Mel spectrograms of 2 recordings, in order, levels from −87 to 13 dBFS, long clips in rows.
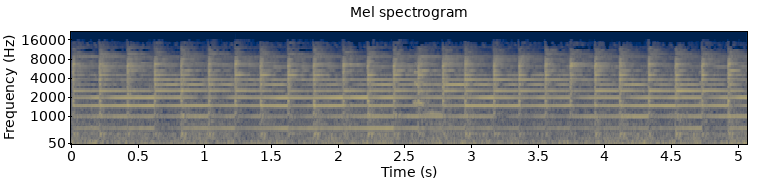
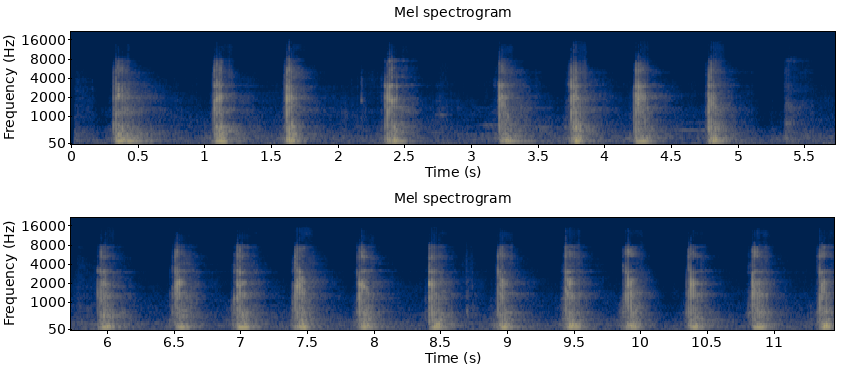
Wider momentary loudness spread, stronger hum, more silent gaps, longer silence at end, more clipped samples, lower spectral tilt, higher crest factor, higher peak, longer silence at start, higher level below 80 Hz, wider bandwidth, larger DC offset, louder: second, 2 LU vs 9 LU; neither; neither; about the same, 0 s vs 0 s; neither; second, 0 dB/octave vs -5 dB/octave; second, 16 dB vs 28 dB; first, 0 dBFS vs -4 dBFS; second, 0 s vs 0.3 s; first, -36 dBFS vs -58 dBFS; first, 16 kHz vs 10.5 kHz; first, 1% vs under 0.1%; first, -13 LUFS vs -31 LUFS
